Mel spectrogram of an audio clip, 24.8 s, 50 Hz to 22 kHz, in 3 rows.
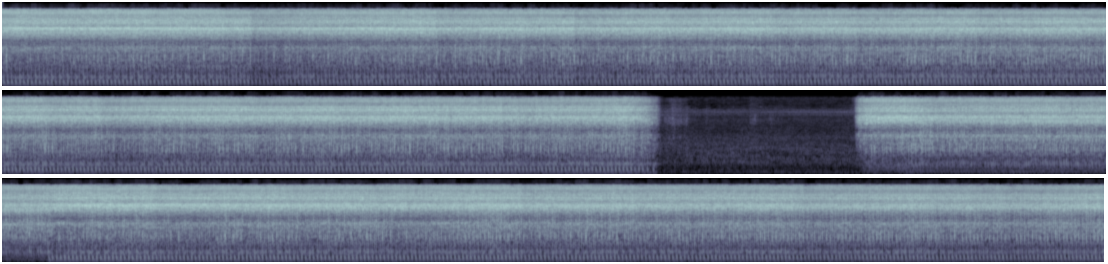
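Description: Small gas engine of a Losi LST XXL 2 1/8-scale monster truck running, a loud buzzing two-stroke drone close by that cuts out briefly midway and then restarts at a steady idle.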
